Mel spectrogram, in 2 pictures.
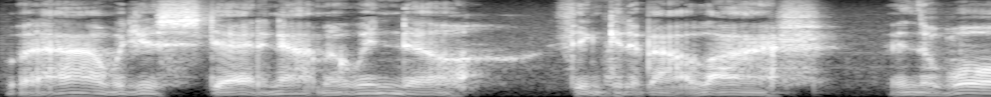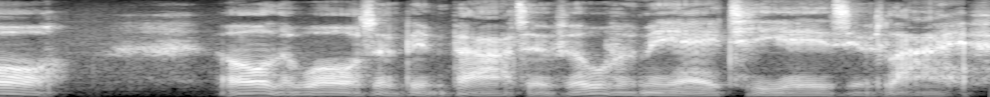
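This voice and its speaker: A weary British war veteran of eighty played by a man, rasping and slow. He rambles and grumbles in disgust, with a hard gravelly edge to a comedy-sketch performance. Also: rumbling low, bright, forceful tone, pitched below the performer's own voice, exaggerated voice.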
